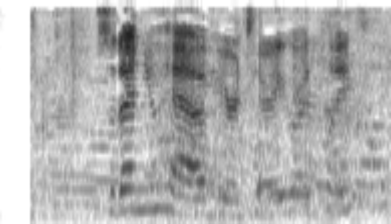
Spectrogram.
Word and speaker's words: pterygoid: then you have your pterygoid plates. There's a P in front of it, but they're actually pronounced pterygoid.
